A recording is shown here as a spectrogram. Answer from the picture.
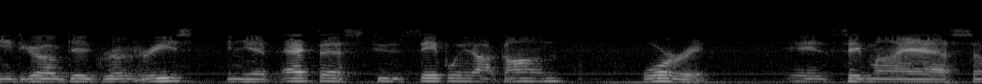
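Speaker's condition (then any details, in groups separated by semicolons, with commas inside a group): Friedreich's ataxia; genetic, progressive, nervous system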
